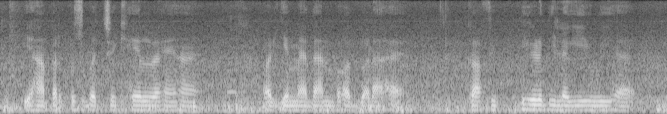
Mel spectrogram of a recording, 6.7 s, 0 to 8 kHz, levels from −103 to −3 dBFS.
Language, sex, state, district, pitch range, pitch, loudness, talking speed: Hindi, male, Madhya Pradesh, Katni, 115-120 Hz, 115 Hz, -20 LUFS, 170 wpm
